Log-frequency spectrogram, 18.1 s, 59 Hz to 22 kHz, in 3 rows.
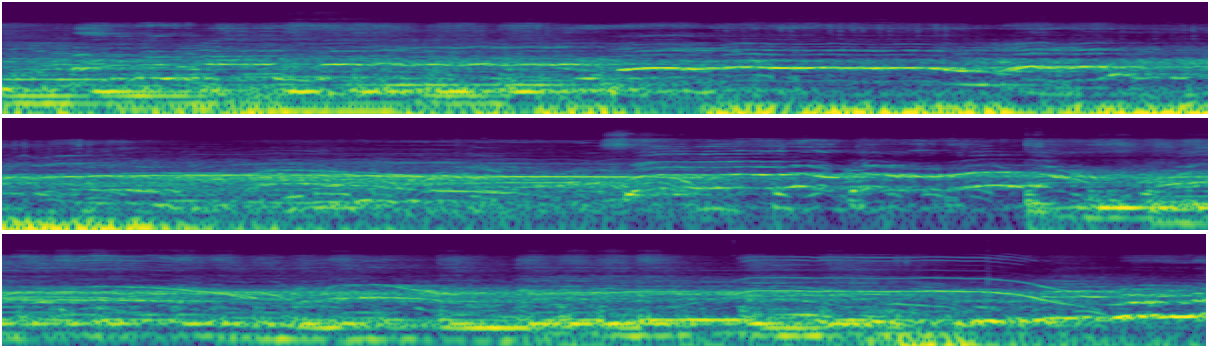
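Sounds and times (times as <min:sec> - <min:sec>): bass line: 0:00.0 - 0:07.9, 0:11.2 - 0:18.0
crowd cheering and whooping: 0:00.0 - 0:10.3, 0:11.1 - 0:18.0
live rock band: 0:00.0 - 0:18.0.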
